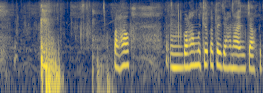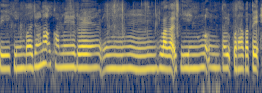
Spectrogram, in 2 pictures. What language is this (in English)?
Santali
